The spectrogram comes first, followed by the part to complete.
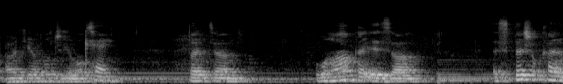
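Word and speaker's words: Oaxaca: do you want to tell them how it's pronounced waka waka waka Mex Meo and that's the hotel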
